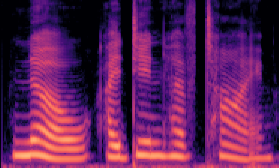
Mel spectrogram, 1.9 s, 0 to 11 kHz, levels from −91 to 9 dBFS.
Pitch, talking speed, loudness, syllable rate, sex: 230 Hz, 160 wpm, -15 LUFS, 3.1 syllables/s, female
